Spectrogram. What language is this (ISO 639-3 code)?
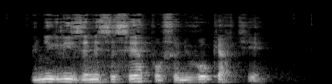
fra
